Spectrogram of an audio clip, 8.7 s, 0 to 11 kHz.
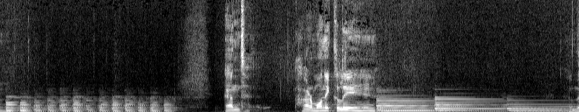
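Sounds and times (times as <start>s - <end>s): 
piano playing repeated quaver chords in C major: 0.1s - 2.9s, 5.6s - 8.6s
speech: 3.4s - 3.8s, 4.5s - 6.2s.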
